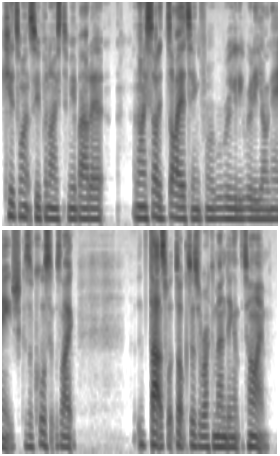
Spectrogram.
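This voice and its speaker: A woman's voice: very deep voice, level tone, quick pace, a little mellow, no room sound, clean studio sound. A woman from North London, a native Farsi speaker with a London accent, talking openly and reflectively about herself in an interview. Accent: London English. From North London, England. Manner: open, reflective. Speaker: podcast guest, behaviour change specialist. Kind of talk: candid personal interview.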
